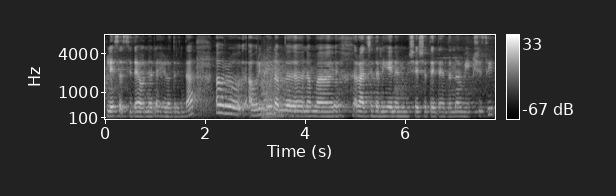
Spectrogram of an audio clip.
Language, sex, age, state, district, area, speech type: Kannada, female, 30-45, Karnataka, Hassan, urban, spontaneous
